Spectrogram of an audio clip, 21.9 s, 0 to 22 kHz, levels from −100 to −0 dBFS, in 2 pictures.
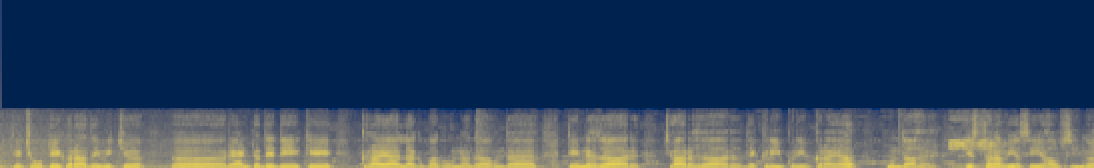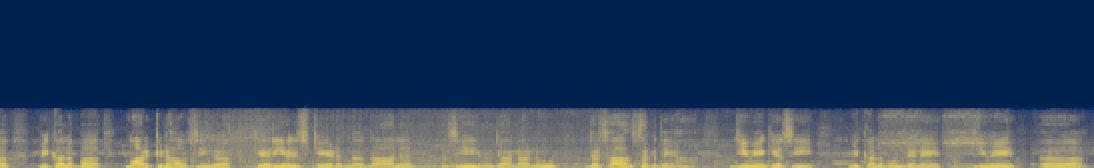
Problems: none marked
